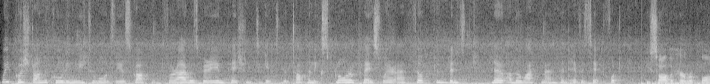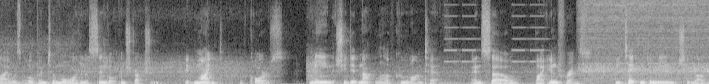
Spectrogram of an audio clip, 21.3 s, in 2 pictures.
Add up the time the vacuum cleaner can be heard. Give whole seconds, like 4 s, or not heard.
2 s.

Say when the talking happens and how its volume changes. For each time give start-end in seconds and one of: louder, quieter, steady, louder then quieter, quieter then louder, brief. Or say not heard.
0.0-21.2 steady.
